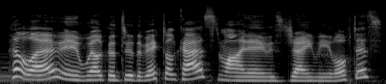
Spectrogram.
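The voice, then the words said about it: Put-on accent. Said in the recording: “I guess we're doing these accents.”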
